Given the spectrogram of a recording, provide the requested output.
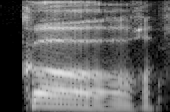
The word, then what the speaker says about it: corps: a noun, and it's corps. Remember, the way to write corps, it's C-O-R-P-S. We don't pronounce P and we don't pronounce S.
